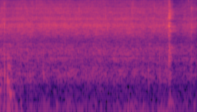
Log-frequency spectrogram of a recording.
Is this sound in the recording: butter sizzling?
yes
